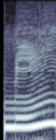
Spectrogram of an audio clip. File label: "min2", Chinese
